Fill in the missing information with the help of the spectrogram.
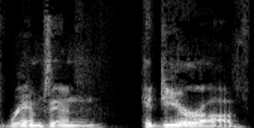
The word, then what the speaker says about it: Ramzan Kadyrov: Just speaking to the other half of the audience who may need a translation, it's Ramzan Kadyrov. – Thank you. – But you sure were close.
